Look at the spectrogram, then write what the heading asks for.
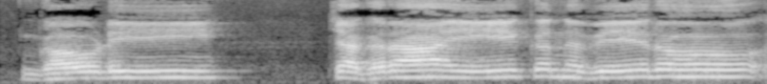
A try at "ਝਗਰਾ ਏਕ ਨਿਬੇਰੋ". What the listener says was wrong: ਝਗਰਾ ਏਕ ਨਿਬੇਰੋ। ਇੱਥੇ ਵਿਸਰਾਮ। ਝਗਰਾ ਏਕ ਨਿਬੇਰੋ RAM। ਨਿਬੇਰੋ RAM ਨਹੀਂ ਕਹਿਣਾ।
